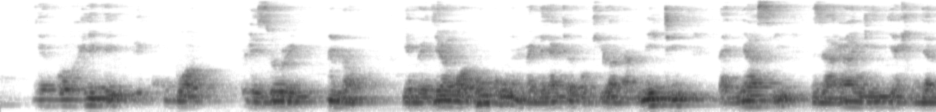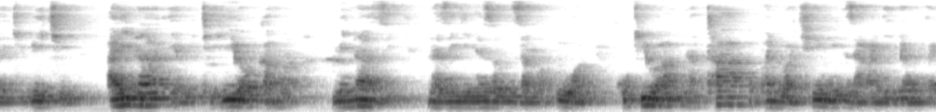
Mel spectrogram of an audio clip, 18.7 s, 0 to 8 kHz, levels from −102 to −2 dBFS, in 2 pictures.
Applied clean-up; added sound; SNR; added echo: none; none; none; reverberation time 0.9 s.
